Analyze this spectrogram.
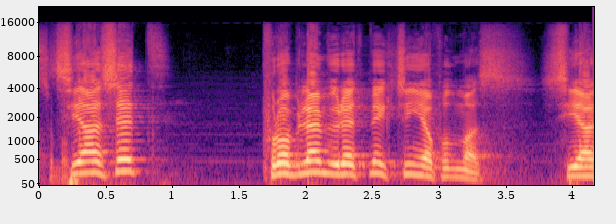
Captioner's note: non-english speech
